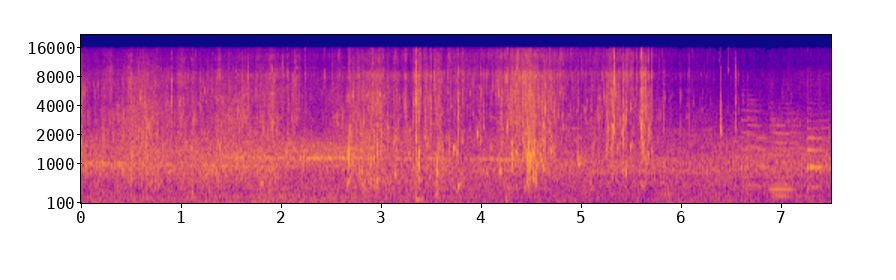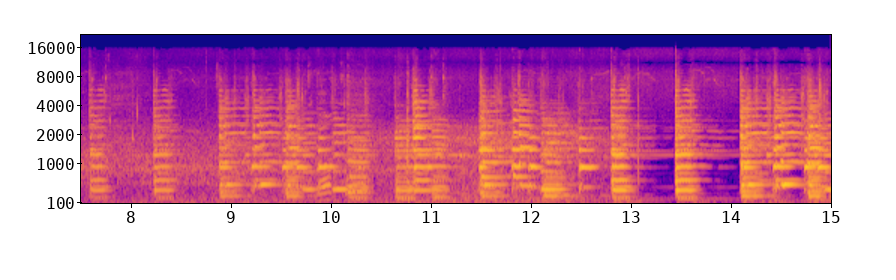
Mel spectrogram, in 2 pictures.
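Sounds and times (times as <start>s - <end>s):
splashes in water: 0.0s - 6.6s
river water flowing: 0.0s - 13.1s.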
